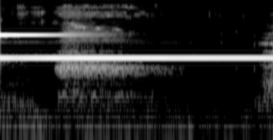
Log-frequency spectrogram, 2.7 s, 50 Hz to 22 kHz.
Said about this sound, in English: And I'll just hit the chime every 30 or 40 seconds and we can sit together.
